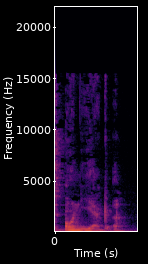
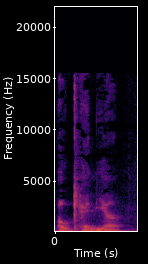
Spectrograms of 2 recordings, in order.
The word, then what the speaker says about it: Onyeka: I finally learned how to pronounce his name, by the way. It's Onyeka. I think I was pronouncing it Okenya before.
